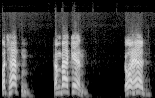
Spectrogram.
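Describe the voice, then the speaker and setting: A man playing an earnest, anxious engineer and ham radio operator in a 1940s radio thriller, talking in brisk, slangy calls. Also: extremely high pitch, big pitch swings, full character voice. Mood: worried, urgent. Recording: old muffled, roomy radio recording.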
